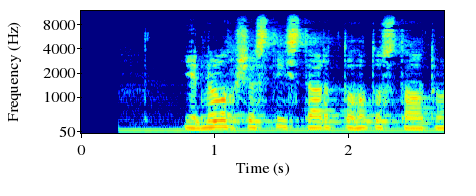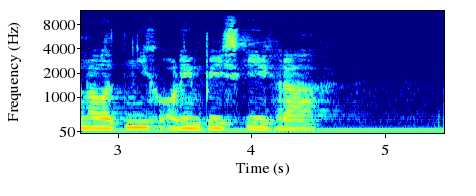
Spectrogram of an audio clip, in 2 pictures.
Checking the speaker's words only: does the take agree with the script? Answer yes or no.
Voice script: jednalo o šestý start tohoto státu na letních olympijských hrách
yes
